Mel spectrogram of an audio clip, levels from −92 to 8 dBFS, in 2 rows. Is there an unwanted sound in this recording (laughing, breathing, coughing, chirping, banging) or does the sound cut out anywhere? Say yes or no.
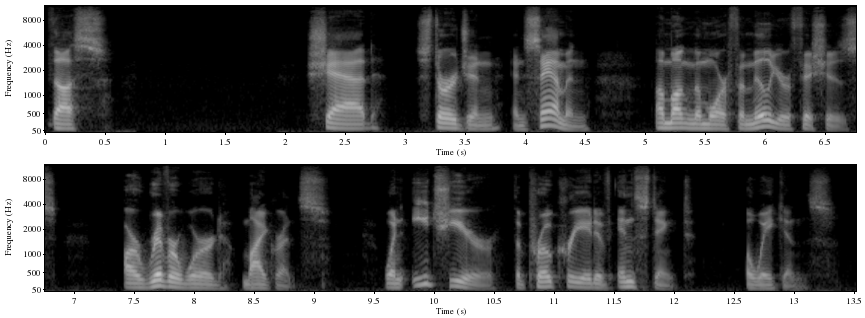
no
